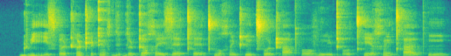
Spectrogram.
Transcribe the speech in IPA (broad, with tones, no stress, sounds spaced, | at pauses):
ɖʱ y˥ rʲ e˨˩˦ s ʔ œ˨˩˦ ʈʰ œ˥˧ ʈʰ ə˨ ʈ ĩ˥˧ χ ɡ ø˥ ɡ ø˥˧ ʈ œ˥˩ χ e˨˩˦ z ɛ˨˩˦ tʰ ɛ˨˩˦ tʰ u˥˧ χ ĩ˨ ʈʰ ĩ˥ t͡sʼ o˥˧ ʈʰ a˨ pʰ ɔ˨˦ v ĩ˨˩˦ ʈʰ ɔ˨ tʰ e˥˧ χ ĩ˥ tʰ a˥˩ ə̯ pʰ ĩ˥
